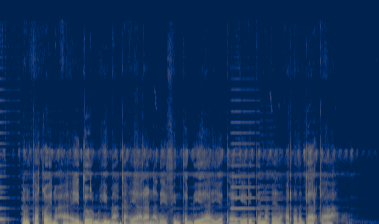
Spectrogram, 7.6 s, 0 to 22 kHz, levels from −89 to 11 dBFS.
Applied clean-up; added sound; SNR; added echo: neural mask model RNNoise.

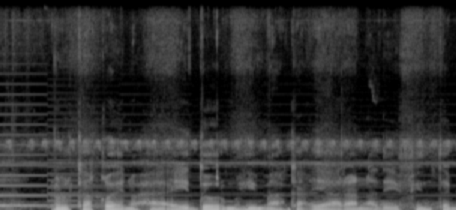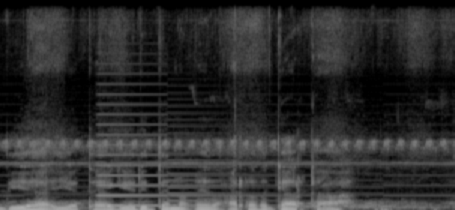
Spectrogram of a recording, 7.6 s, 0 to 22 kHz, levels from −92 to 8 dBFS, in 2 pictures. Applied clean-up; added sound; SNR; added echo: none; Ringtone; 17 dB; none.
